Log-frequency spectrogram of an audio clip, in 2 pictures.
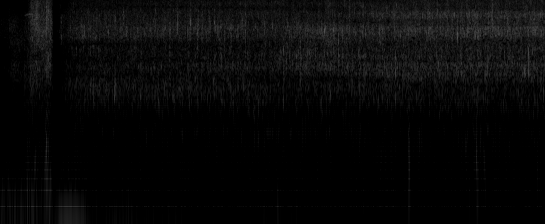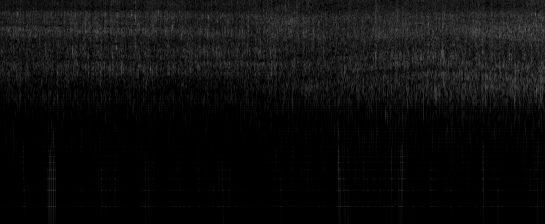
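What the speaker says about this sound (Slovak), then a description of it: "Krhlou a lievikom nalievame vodu do hadice a dúfame, že už je vzduchotesne spojená" Ice-cold stream water pours steadily from a watering can through a funnel into a hose, a continuous close rushing gurgle that swells slightly toward the end, with a brief knock at the start and no talk.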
